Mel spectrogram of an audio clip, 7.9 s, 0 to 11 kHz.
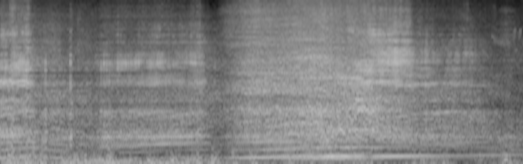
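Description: Audi Cabriolet 2.3E's inline five-cylinder engine as the car drives past, the engine note rising and falling. About three seconds in the sound cuts to another pass-by with a steadier engine note that fades away near the end.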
